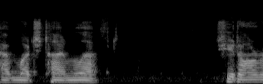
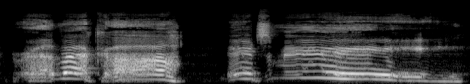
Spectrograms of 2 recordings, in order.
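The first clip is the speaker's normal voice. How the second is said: very slow, high, loud warped cry; distorted monster cry; 12 semitones higher, 10 dB louder, much slower than usual. A narrator's reading. Creature breaking in, crying out to Rebecca. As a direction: wail her name through the door. Creature calling through door.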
